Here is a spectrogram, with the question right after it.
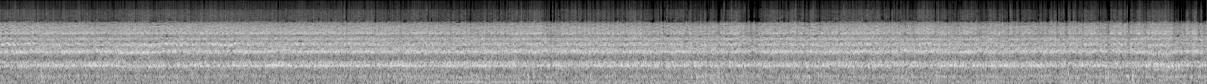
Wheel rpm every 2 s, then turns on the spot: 230, 230, 240, 240, 230, 230.
none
